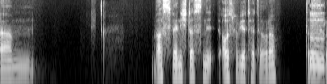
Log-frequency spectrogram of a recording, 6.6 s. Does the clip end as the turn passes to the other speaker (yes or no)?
yes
